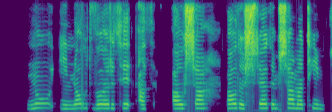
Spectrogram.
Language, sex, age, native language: Icelandic, male, 12, Icelandic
